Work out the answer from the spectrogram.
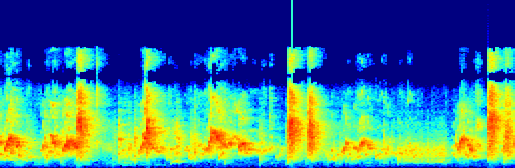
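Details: Pet budgerigar flock in song: a steady chatter of scratchy warbles, clicks and bright chirps from several birds at once, with loud bursts about every second.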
